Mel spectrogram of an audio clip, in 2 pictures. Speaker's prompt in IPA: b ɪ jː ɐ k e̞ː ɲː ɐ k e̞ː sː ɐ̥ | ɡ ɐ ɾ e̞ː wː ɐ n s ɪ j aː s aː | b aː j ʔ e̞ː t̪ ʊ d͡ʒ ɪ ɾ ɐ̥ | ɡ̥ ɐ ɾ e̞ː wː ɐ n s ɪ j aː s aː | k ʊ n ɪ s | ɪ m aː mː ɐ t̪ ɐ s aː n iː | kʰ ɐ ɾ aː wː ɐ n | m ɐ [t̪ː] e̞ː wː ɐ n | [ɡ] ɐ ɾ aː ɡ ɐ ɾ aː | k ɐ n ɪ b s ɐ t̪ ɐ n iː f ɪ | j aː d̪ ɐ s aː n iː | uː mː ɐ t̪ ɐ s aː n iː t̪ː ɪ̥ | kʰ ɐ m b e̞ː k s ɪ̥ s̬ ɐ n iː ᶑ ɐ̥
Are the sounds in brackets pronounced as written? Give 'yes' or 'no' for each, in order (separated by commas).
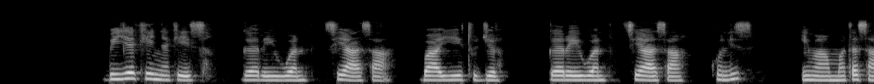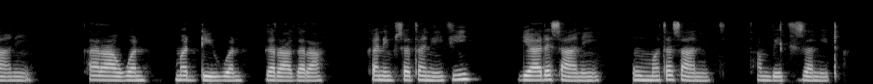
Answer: no, yes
